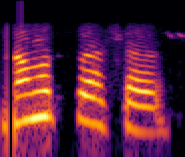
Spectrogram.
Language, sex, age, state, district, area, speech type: Bengali, female, 45-60, West Bengal, Hooghly, rural, conversation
